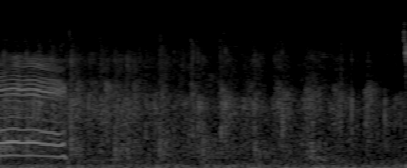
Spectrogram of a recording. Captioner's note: applauding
